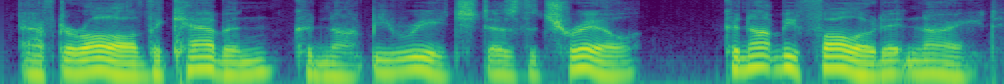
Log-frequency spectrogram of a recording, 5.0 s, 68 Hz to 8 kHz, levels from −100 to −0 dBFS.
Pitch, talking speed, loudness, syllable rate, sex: 130 Hz, 205 wpm, -15 LUFS, 5.0 syllables/s, male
